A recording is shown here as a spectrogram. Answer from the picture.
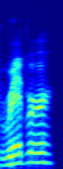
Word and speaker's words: RVR: It's pronounced river, and it's an izakaya, so Japanese I style.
